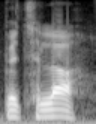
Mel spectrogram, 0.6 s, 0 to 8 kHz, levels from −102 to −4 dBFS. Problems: constant background noise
